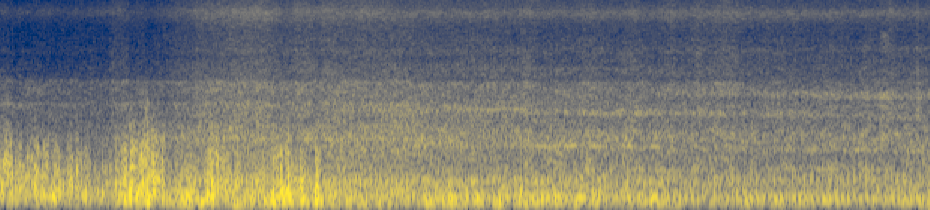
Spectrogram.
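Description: Motorcycle riding along a concrete road: the engine running steadily under road and wind noise.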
